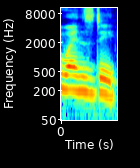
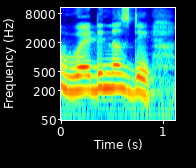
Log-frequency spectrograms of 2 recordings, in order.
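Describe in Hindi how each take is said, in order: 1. पहले सिलेबल में कोई d साउंड नहीं बोला जाता। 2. पहले सिलेबल में d साउंड बोला जाता है। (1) "डी साइलेंट है, वेंसडे बोलेंगे" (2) "वेडनेसडे बोलते हैं ना, वेडनेसडे, तो गलत हो जाएगा"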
